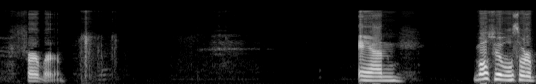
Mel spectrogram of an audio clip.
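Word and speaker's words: FRBR: a little bit about a conceptual model called Ferber and most people sort of pronounce the acronymous F you'll hear it as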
